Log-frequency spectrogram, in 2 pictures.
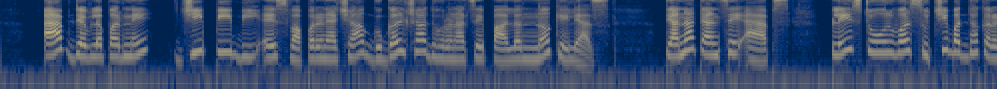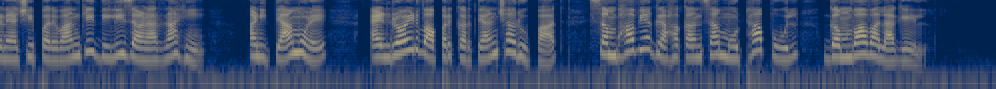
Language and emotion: Marathi, neutral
